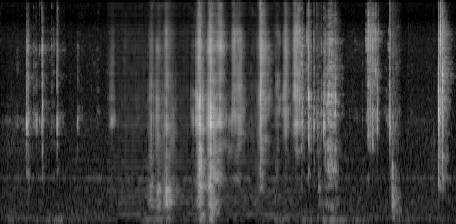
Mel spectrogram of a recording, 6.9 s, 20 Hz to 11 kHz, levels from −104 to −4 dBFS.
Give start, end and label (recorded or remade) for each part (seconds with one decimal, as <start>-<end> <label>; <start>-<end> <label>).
0.0-1.6 recorded; 1.6-4.5 remade; 4.5-6.9 recorded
